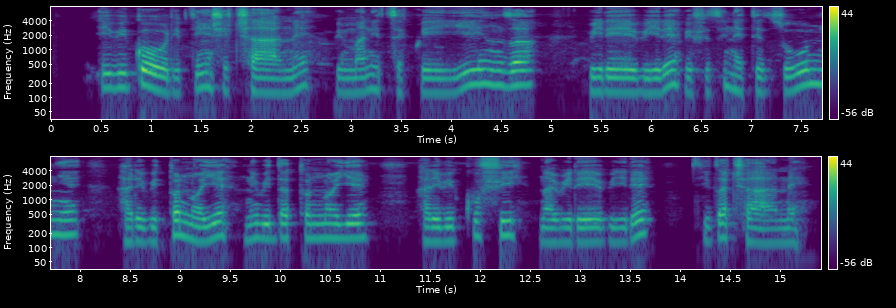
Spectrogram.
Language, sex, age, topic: Rundi, male, 25-35, agriculture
